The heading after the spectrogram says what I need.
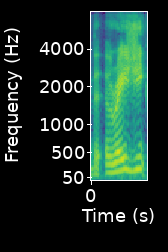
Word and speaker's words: Reiji: Can you please pronounce his name correctly? Reiji, like, why can't he say it correctly?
